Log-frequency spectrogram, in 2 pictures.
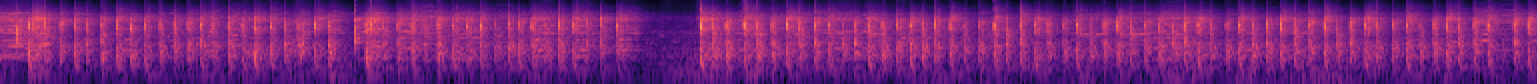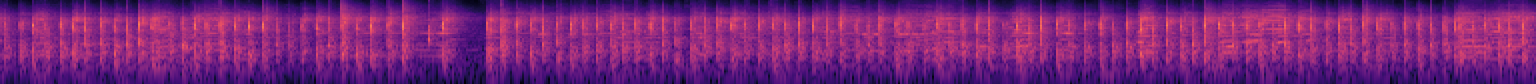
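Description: Wooden-soled clogs beating out a fast clog-dance hornpipe on a stage floor, a dense stream of taps over an accordion playing the tune. The sound breaks off briefly about six seconds in and again just before twenty seconds.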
